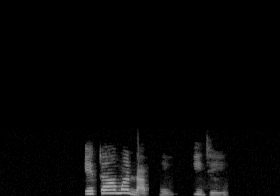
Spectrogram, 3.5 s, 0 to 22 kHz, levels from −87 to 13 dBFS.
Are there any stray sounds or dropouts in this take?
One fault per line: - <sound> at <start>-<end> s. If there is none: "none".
none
